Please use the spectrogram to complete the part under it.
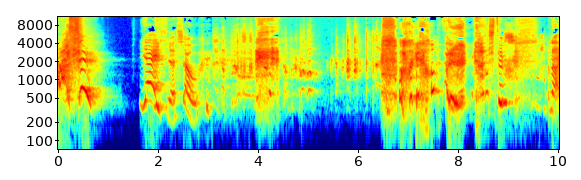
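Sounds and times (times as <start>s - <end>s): girl screaming excitedly: 0.0s - 1.0s.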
